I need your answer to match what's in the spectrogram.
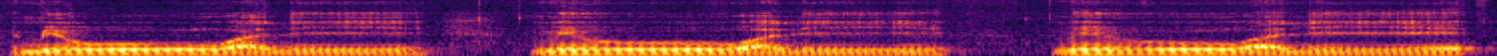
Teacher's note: Invece qua facciamo sentire la runna, miwali, miwali, miwali. Saltiamo il nun, non facciamo sentire il nun in maniera chiara, non sa in maniera chiara, ma lo fondiamo con la runna e l'ua per prendere subito con la wa.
